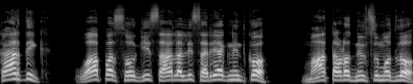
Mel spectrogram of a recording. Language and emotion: Kannada, angry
